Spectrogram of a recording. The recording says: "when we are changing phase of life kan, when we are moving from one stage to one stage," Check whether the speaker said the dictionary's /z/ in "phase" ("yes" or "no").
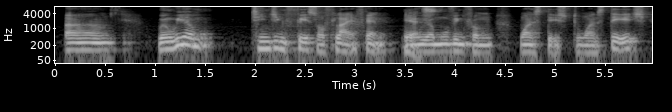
no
